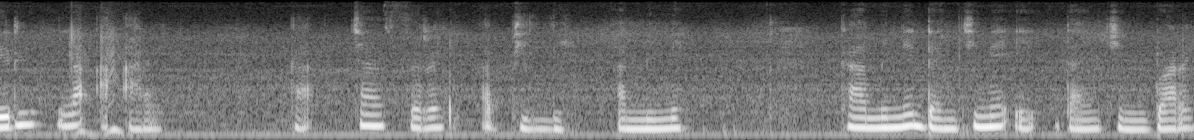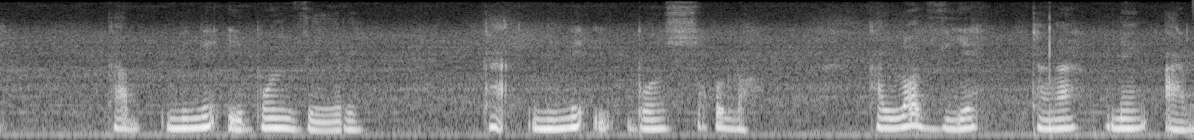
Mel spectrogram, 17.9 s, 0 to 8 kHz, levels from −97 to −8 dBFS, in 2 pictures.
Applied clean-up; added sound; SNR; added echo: none; none; none; none.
